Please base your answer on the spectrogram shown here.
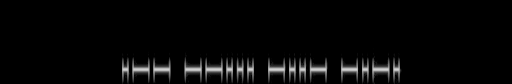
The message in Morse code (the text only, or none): W7XC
